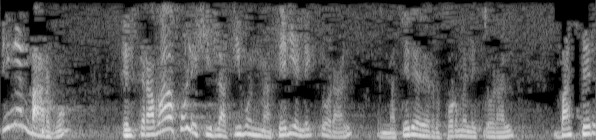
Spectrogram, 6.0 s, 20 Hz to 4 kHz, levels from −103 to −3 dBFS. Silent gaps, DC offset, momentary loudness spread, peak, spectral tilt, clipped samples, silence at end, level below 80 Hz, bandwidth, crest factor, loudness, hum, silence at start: none; under 0.1%; 10 LU; -8 dBFS; -12 dB/octave; under 0.1%; 0 s; -56 dBFS; 4 kHz; 18 dB; -25 LUFS; none; 0 s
